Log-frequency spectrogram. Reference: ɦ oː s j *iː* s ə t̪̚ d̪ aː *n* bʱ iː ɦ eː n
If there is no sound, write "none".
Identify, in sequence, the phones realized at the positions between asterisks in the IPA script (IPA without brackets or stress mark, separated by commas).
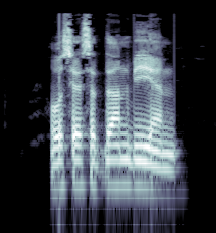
aː, n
